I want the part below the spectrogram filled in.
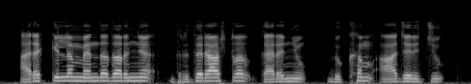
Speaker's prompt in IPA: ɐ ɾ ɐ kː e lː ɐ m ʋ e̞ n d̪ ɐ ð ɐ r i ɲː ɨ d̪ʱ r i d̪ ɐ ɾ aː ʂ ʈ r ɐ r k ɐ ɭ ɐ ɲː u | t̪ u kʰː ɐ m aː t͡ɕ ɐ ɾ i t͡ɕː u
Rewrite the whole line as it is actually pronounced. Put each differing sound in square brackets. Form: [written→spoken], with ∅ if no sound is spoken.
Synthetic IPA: ɐ ɾ ɐ kː [e→i] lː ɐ m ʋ e̞ n d̪ ɐ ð ɐ r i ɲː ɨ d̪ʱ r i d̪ ɐ ɾ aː ʂ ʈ r ɐ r k ɐ [ɭ→ɾ] ɐ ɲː u | [t̪→d̪] u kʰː ɐ m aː t͡ɕ ɐ ɾ i t͡ɕː u

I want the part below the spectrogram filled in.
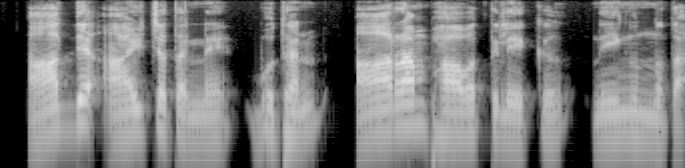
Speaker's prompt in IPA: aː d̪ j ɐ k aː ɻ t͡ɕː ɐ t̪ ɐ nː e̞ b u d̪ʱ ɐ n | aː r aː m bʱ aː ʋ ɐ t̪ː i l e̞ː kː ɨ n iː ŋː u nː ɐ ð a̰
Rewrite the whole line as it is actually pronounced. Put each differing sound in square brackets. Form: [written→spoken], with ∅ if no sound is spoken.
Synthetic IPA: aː d̪ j ɐ [k→ʔ] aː ɻ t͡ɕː ɐ t̪ ɐ nː e̞ b u d̪ʱ ɐ n | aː r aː m bʱ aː ʋ ɐ t̪ː i l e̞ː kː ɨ n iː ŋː u nː ɐ ð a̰

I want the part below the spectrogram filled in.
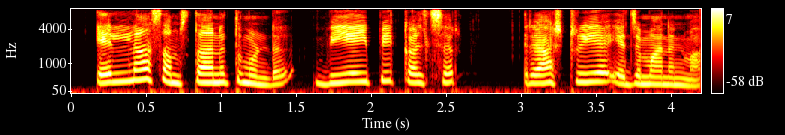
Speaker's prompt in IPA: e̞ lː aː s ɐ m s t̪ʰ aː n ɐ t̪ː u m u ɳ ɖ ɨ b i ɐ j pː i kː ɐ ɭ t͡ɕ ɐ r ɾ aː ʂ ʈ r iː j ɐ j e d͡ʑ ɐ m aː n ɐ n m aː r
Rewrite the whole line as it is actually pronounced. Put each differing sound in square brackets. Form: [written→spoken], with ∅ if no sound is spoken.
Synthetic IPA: e̞ lː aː s ɐ m s t̪ʰ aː n ɐ t̪ː u m u ɳ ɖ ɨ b i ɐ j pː i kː ɐ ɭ t͡ɕ ɐ r ɾ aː ʂ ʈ r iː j ɐ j e d͡ʑ ɐ m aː n ɐ n m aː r

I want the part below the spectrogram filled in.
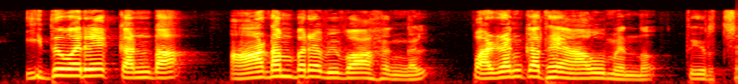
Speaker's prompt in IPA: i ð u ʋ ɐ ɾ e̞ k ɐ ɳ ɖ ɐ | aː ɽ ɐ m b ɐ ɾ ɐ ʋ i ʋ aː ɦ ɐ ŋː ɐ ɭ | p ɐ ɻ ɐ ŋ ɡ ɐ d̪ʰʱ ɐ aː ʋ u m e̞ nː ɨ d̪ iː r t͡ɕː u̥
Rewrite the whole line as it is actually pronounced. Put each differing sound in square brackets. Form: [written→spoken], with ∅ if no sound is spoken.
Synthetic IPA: i ð u ʋ ɐ ɾ e̞ k ɐ ɳ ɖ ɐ | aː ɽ ɐ m b ɐ ɾ ɐ ʋ i ʋ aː ɦ ɐ ŋː ɐ ɭ | p ɐ ɻ ɐ ŋ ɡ ɐ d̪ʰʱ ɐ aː ʋ u m e̞ nː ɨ [d̪→t̪] iː r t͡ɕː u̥

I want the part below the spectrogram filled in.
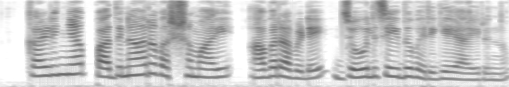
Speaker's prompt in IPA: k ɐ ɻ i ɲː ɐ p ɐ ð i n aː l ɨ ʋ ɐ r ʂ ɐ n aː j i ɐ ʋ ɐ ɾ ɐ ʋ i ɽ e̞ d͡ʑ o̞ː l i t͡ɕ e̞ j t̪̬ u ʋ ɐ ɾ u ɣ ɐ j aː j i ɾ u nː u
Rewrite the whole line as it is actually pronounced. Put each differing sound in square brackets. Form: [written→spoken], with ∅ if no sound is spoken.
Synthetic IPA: k ɐ ɻ i ɲː ɐ p ɐ ð i n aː [l→r] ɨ ʋ ɐ r ʂ ɐ [n→m] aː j i ɐ ʋ ɐ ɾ ɐ ʋ i ɽ e̞ d͡ʑ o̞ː l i t͡ɕ e̞ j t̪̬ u ʋ ɐ ɾ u ɣ ɐ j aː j i ɾ u nː u

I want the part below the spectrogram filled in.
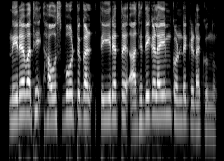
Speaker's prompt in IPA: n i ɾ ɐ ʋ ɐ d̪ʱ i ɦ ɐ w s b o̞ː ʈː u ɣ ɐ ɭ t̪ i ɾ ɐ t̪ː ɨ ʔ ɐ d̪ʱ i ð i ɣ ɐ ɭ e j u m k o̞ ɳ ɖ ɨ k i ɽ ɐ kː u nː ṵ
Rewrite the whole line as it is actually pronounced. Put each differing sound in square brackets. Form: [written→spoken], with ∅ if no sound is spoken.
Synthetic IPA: n i ɾ ɐ ʋ ɐ d̪ʱ i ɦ ɐ w s b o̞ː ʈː u ɣ ɐ ɭ t̪ [i→iː] ɾ ɐ t̪ː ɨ ʔ ɐ d̪ʱ i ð i ɣ ɐ ɭ e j u m k o̞ ɳ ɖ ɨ k i ɽ ɐ kː u nː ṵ

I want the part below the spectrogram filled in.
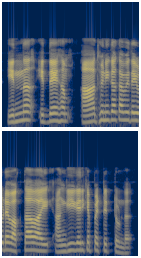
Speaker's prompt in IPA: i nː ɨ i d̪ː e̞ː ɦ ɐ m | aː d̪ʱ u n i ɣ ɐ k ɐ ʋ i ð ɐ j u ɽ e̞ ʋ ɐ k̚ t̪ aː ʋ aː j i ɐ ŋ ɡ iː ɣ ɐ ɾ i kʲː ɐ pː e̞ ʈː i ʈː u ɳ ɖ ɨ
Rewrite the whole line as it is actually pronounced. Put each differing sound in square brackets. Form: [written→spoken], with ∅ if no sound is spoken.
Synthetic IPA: i nː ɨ i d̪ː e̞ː ɦ ɐ m | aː d̪ʱ u n i ɣ ɐ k ɐ ʋ i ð ɐ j u ɽ e̞ ʋ ɐ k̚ t̪ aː ʋ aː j i ɐ ŋ ɡ iː ɣ ɐ ɾ i kʲː ɐ pː e̞ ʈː i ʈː u ɳ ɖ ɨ

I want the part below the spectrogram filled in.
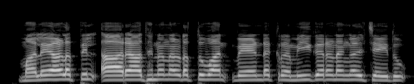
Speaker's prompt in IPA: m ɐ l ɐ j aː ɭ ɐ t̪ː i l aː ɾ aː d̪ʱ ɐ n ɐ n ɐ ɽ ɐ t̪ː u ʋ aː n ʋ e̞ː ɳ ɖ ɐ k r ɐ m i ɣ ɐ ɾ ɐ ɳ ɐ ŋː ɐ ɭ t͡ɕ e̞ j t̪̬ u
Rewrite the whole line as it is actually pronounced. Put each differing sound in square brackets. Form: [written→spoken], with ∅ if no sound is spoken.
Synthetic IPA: m ɐ l ɐ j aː ɭ ɐ t̪ː i l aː ɾ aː d̪ʱ ɐ n ɐ n ɐ ɽ ɐ t̪ː u ʋ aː n ʋ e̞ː ɳ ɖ ɐ k r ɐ m [i→iː] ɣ ɐ ɾ ɐ ɳ ɐ ŋː ɐ ɭ t͡ɕ e̞ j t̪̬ u

